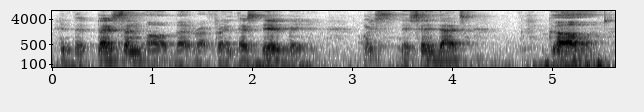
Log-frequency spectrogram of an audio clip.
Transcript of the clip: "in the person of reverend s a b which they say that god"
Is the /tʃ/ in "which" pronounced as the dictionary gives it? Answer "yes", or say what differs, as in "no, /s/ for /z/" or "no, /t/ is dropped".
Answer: no, /s/ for /tʃ/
